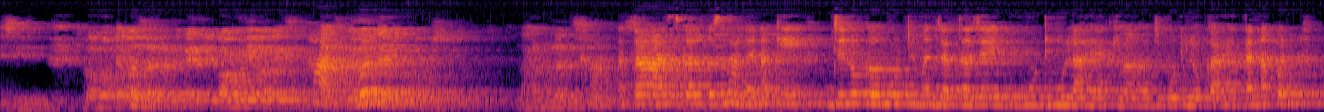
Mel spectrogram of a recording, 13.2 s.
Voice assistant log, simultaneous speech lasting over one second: present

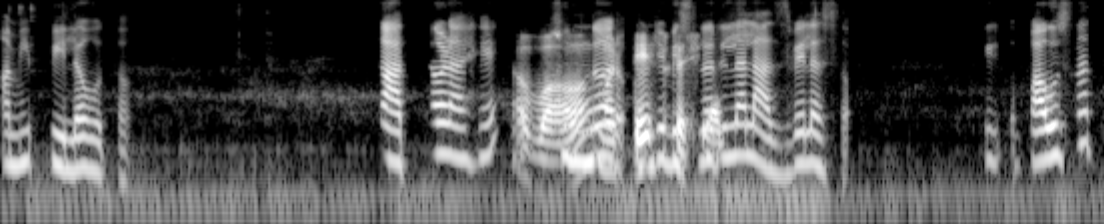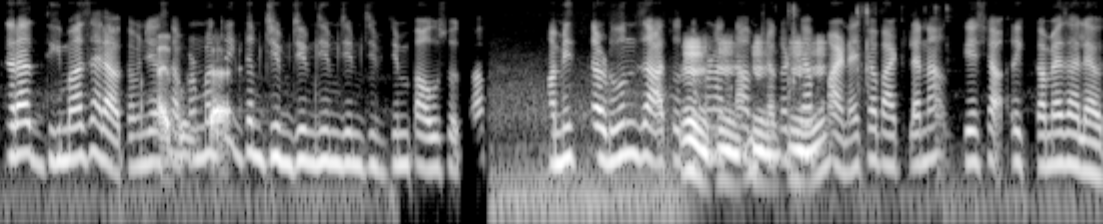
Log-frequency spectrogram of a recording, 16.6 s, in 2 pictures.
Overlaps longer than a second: present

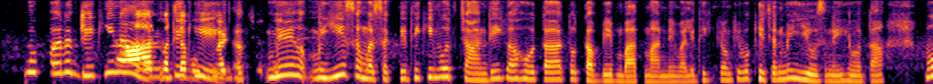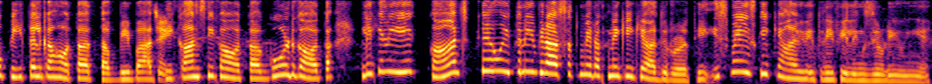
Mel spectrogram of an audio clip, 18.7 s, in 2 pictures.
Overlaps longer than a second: present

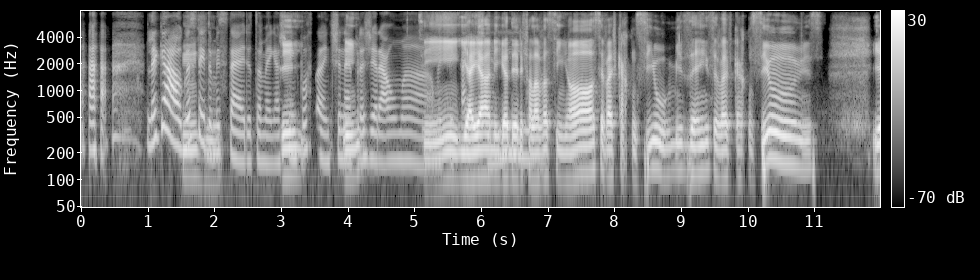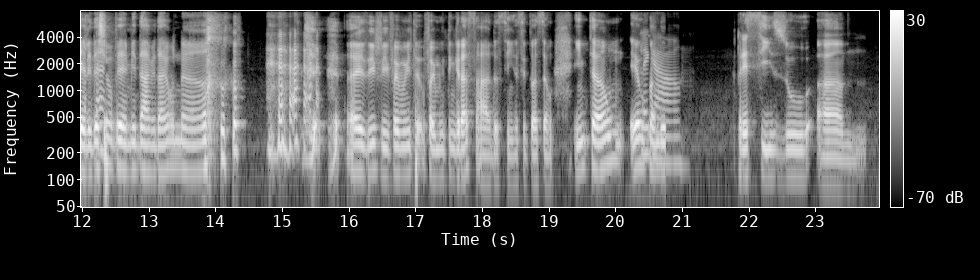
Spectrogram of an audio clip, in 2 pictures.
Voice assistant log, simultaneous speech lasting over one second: present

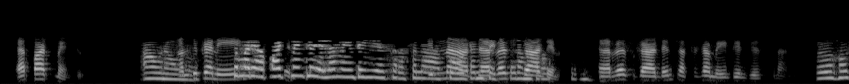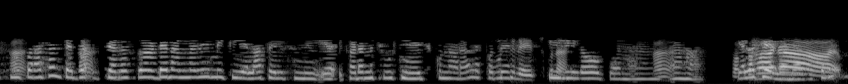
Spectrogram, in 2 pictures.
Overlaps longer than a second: present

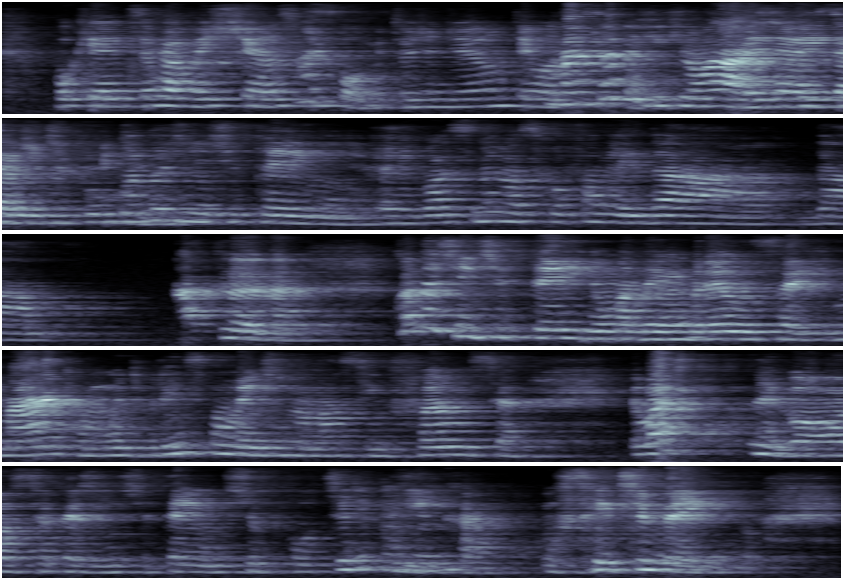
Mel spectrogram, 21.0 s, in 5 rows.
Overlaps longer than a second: present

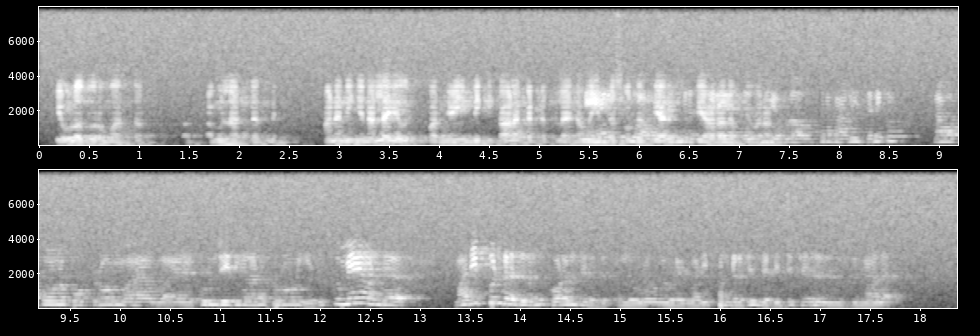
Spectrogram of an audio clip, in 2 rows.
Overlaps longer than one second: present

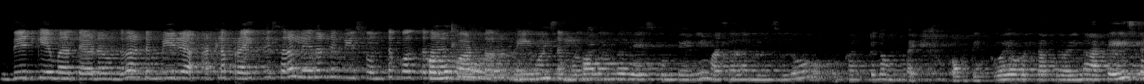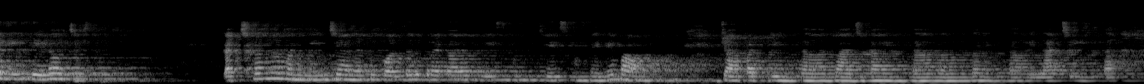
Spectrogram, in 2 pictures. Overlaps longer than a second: present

